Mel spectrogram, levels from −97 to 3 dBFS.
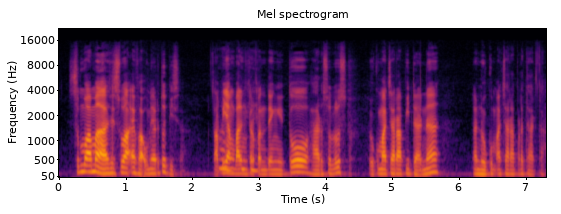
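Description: A sudden voltage step, likely from a plug, switch, static discharge or driver glitch, entered the signal chain twice and was shaped by the circuits downstream into a short pulse. Each is a loud pop, from 0.81 to 0.84 s and again from 5.43 to 5.47 s. Each is a single sharp crack of under 40 ms, peaking roughly 10 dB above the speech, which continues uninterrupted beneath it.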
